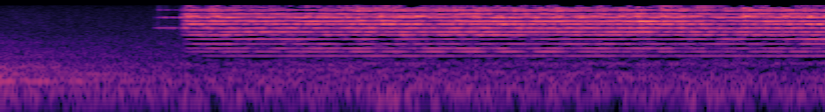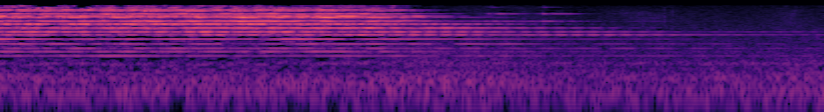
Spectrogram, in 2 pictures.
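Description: Altar bells ringing at the elevation of the consecrated host. A bright, high ringing of several tones starts suddenly about a second in, holds for about five seconds, then fades away.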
